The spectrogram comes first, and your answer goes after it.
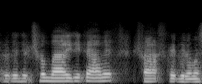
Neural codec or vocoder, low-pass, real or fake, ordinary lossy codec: codec, 16 kHz, 0.5 kbps, FreqCodec, smaller model; none; fake; none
